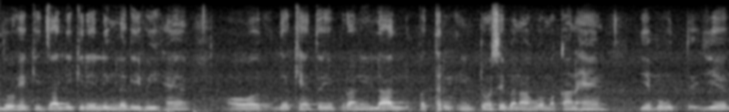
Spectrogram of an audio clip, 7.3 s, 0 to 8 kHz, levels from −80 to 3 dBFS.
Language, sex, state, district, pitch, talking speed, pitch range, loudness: Hindi, male, Rajasthan, Bikaner, 170 Hz, 205 wpm, 160-175 Hz, -17 LUFS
